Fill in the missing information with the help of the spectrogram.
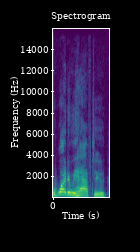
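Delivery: high whiny protest; exclaimed, exasperated complaint; stating why. Shown as a demonstration. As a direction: object to the rule, don't ask. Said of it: "if I'm stating why".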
